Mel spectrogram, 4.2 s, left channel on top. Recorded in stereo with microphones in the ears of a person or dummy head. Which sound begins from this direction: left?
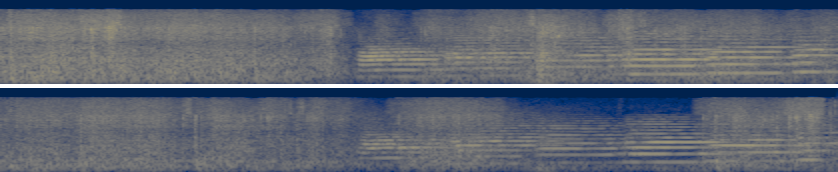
A trumpet, at 1.8 s.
